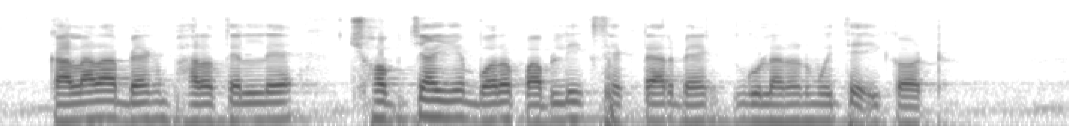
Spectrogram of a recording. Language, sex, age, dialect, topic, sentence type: Bengali, male, 18-24, Jharkhandi, banking, statement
